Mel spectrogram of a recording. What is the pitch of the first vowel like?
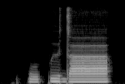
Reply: low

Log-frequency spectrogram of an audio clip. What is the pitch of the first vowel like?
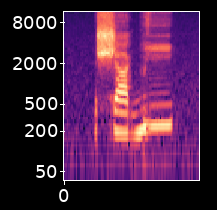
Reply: low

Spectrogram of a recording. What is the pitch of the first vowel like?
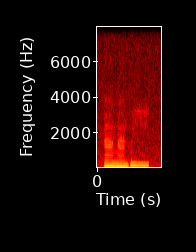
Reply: low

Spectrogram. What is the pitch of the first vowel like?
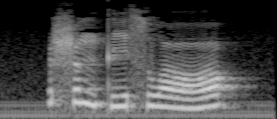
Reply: falling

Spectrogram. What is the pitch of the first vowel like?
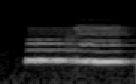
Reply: high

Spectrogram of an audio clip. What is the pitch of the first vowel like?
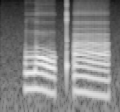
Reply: falling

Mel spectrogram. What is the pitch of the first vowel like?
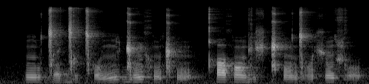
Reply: falling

